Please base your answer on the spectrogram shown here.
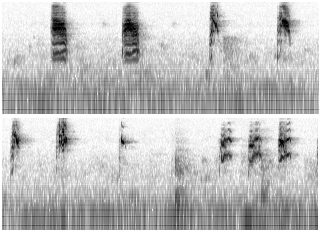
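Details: Young long-tailed shrike used for training, uttering loud rasping notes spaced irregularly, then softer thin chirps and a short quick trio of squeaky notes at the end.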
